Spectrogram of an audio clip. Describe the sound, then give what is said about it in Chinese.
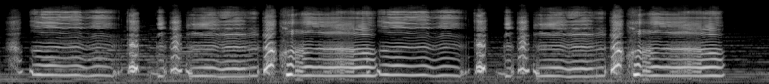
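High, wailing crying for a little rabbit in a children's story, coming in repeated sobbing bursts with wavering, bending pitch and short gaps between them, loud and alone. “小兔子要到河对面去采蘑菇，这可怎么办呀？小兔子着急地哭了起来。”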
